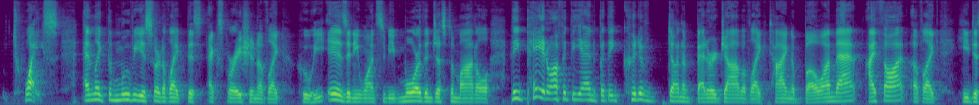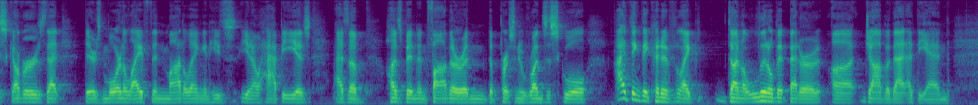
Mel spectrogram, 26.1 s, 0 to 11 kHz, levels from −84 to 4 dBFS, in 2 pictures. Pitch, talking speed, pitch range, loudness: 115 Hz, 225 wpm, 105-135 Hz, -20 LUFS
